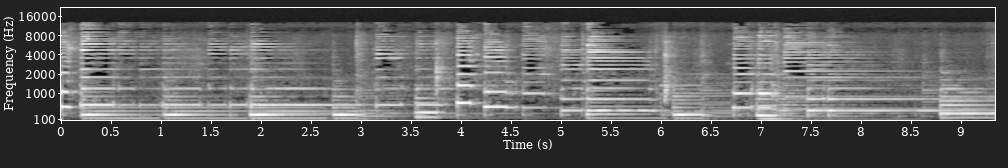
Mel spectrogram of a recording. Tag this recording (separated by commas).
Acoustic guitar, Plucked string instrument, Guitar, Music, Musical instrument, Strum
